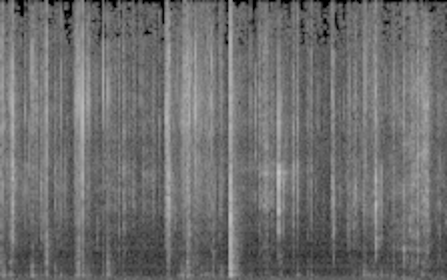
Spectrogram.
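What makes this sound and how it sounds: A solid, deep red bar of dried soap is held in the hand and scraped and shaved with a utility blade, breaking off crumbly flakes. About sixteen short, dry, crinkly scrapes and crunches are heard, bright and close, with one sharper, louder crack near the middle. Each sound stops quickly with almost no ring.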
